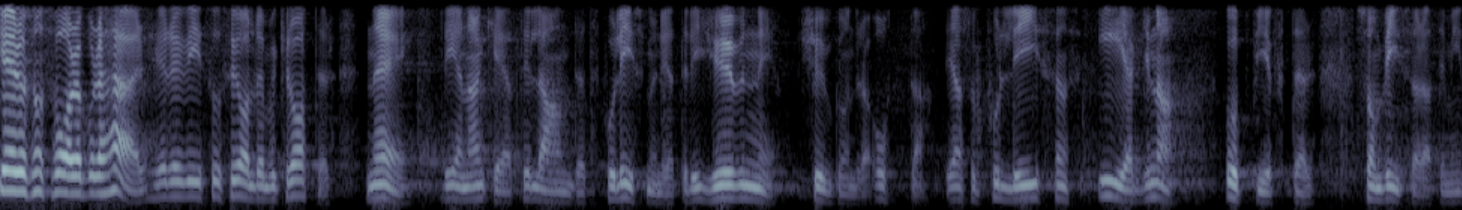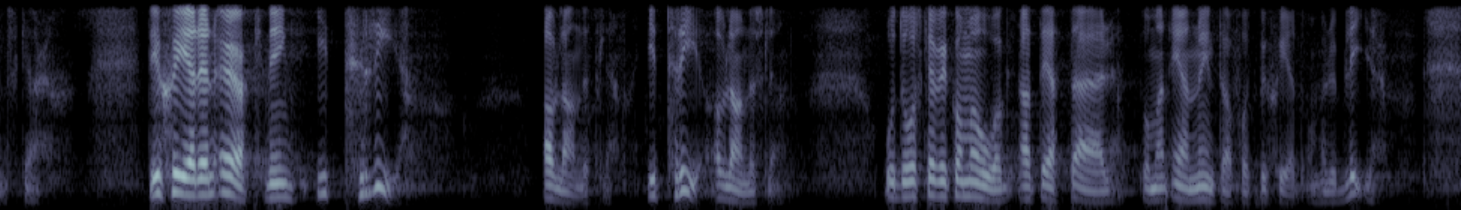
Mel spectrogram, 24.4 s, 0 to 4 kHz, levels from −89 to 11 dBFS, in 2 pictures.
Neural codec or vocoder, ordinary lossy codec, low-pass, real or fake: none; none; 3.6 kHz; real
